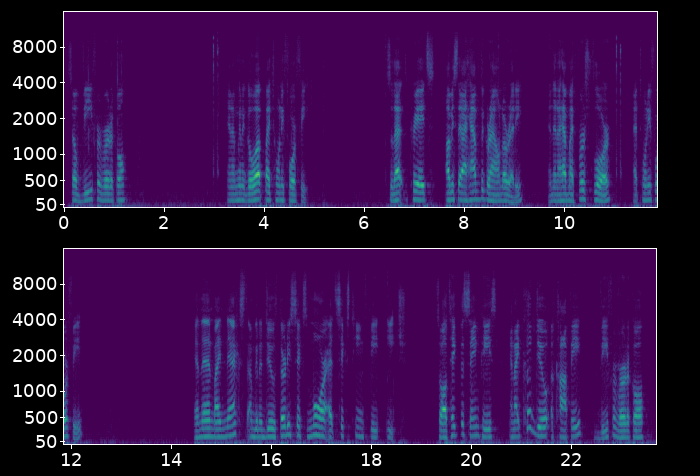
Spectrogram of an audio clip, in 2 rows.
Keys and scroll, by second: 4.3 2, 4.5 4, 21.3 Return.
